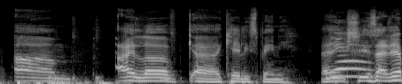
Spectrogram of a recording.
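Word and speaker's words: Spaeny: what's up Garcia um I love uh Kaylee spany I she is did I pronounce her name right yeah is she's a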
